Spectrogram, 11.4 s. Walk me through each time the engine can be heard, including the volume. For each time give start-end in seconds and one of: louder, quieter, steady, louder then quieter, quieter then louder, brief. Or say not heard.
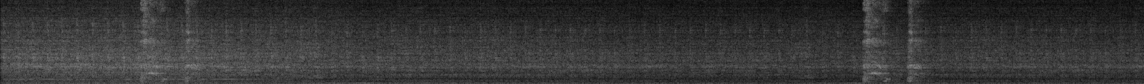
0.0-11.3 quieter.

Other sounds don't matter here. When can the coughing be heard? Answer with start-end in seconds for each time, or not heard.
1.4-2.1, 8.6-9.3.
